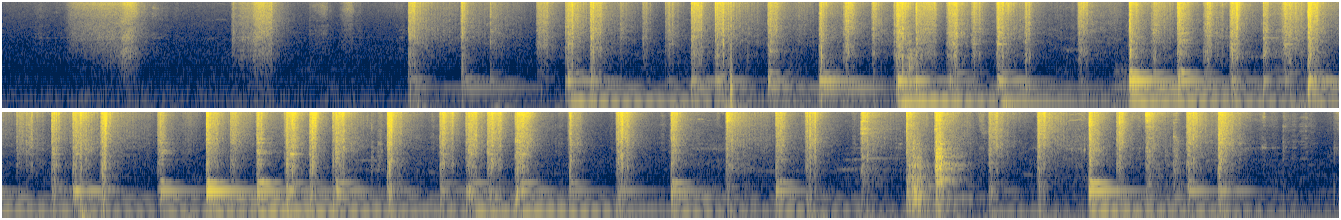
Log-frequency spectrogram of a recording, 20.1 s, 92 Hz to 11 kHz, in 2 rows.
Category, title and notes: Sound effects > Objects / House appliances
paint brush drum beat foley-001
bristle, delicate, sfx, soft, surface, wiping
